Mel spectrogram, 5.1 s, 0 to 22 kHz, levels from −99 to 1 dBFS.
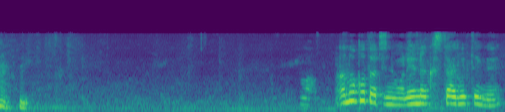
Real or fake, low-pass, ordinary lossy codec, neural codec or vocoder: fake; 7.2 kHz; none; codec, 16 kHz, 4 kbps, X-Codec, WavLM features, trained on Multilingual LibriSpeech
